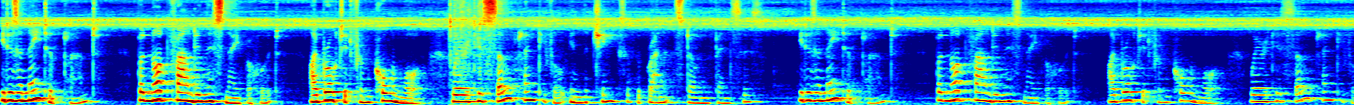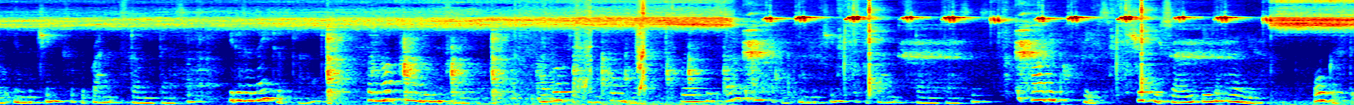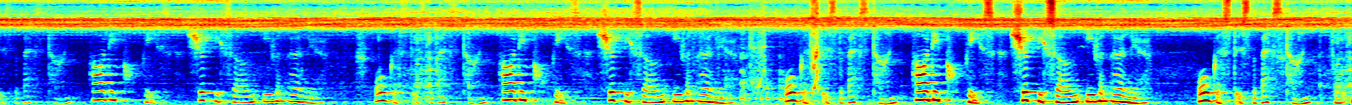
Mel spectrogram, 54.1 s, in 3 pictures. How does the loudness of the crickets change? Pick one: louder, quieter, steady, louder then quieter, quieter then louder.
louder.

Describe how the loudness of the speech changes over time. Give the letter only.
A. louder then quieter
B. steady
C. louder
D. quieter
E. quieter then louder
E.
